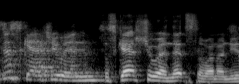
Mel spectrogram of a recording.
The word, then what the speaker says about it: Saskatchewan: Saskatchewan, that's the one.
